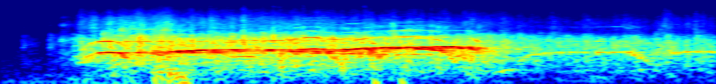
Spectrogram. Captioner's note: clapping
